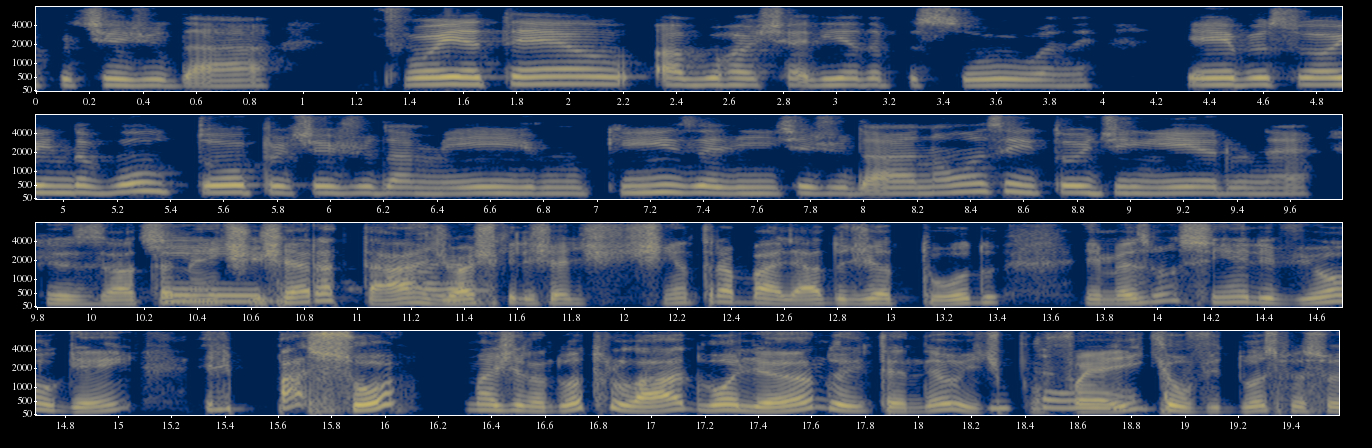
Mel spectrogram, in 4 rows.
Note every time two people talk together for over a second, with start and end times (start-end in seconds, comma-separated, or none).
none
